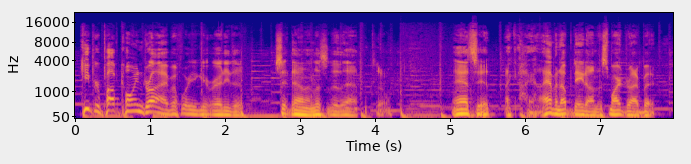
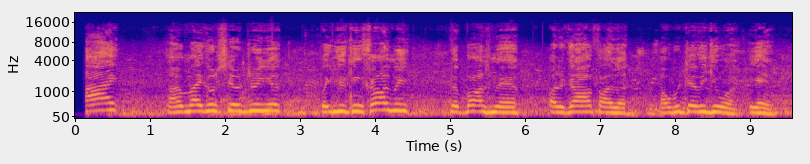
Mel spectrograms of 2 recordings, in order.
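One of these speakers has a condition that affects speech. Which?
The second: cerebral palsy.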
